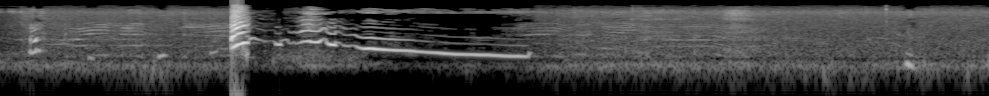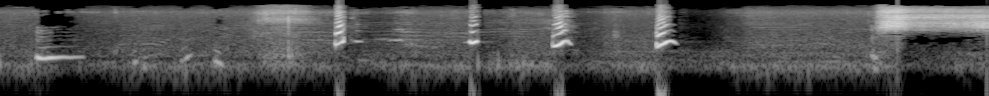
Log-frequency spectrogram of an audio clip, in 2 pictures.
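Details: Bailey, a pet Maltese showing separation anxiety, gives a wavering, falling howl near two seconds, then short rising whimpers and yelps between six and nine seconds, with a faint low hum underneath.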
